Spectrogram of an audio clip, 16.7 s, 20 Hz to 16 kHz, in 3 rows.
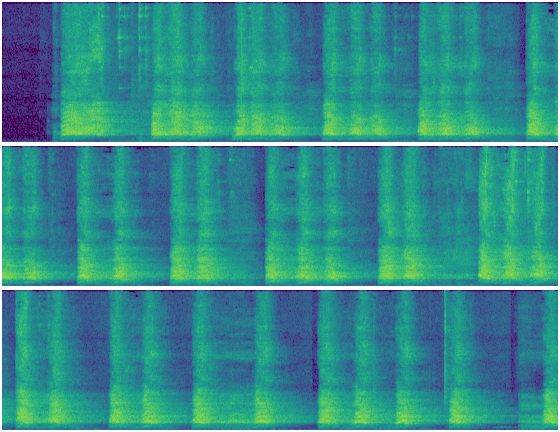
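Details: Norwich Terrier facing a Star Wars C-3PO figure, barking steadily in sharp, bright barks, roughly one per second, about seventeen in a row with short gaps, no other sounds.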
